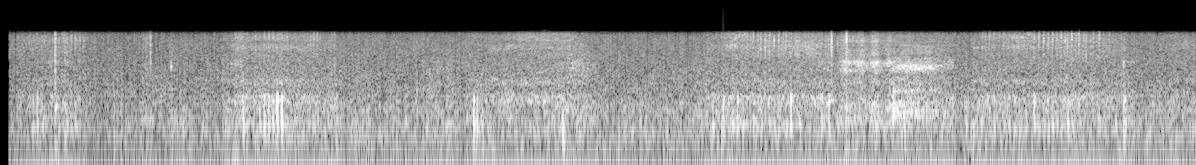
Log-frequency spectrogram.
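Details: Soft, fluttering snore-like breaths rising and falling in gentle swells from a sleeping Soft Coated Wheaten Terrier puppy; snoring.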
